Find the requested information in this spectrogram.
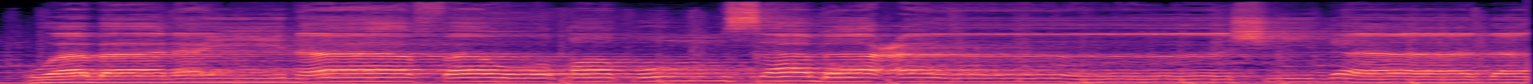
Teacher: Perhatikan tanwin berjumpa dengan huruf syin. Maka cara bacanya harus kita samarkan dan dengungkan dua harakat. Ukupnya disebut ikhfa.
